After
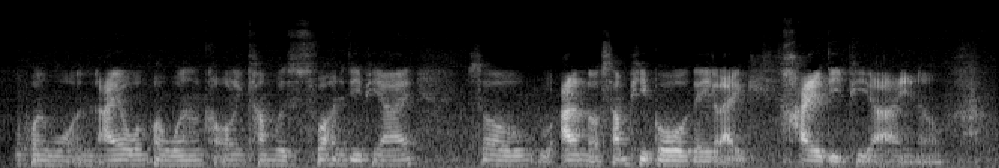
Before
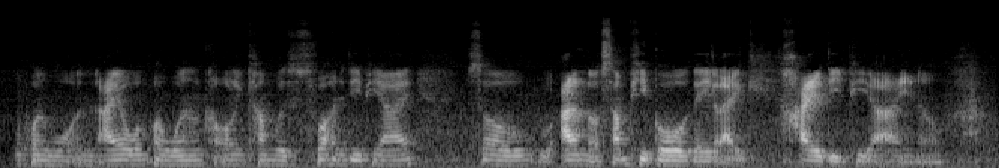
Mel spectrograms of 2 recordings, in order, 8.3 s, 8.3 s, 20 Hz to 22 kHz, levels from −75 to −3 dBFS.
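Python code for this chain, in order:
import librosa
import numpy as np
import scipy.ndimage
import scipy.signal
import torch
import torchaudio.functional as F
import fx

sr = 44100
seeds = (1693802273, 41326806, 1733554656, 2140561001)

y = fx.lowpass(x, sr, hz=3800.0, slope=12, at=(3.89, 6.36))
y = y * 10.0 ** (2.5 / 20.0)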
